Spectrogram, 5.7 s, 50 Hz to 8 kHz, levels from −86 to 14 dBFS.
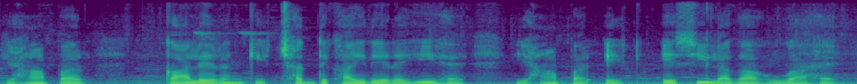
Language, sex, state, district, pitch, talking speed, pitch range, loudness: Hindi, male, Uttar Pradesh, Lalitpur, 105 Hz, 180 wpm, 95-110 Hz, -16 LUFS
